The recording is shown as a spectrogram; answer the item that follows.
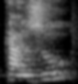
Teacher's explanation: caju é uma palavra oxítona, porque a sílaba tônica é a última sílaba da minha palavra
